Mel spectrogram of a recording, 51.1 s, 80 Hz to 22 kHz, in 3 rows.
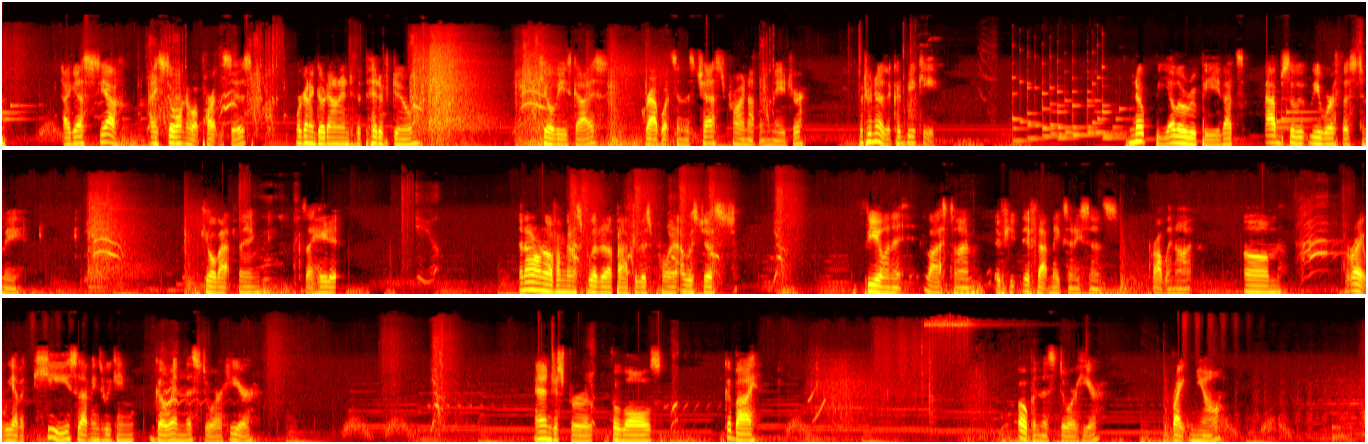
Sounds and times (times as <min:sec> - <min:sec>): Speech: 0:00.8 - 0:05.3, 0:06.5 - 0:10.1, 0:10.7 - 0:11.7, 0:14.1 - 0:17.3, 0:19.5 - 0:21.3, 0:23.5 - 0:26.2, 0:27.8 - 0:32.0, 0:32.6 - 0:37.3, 0:40.8 - 0:42.5, 0:43.1 - 0:43.6, 0:46.7 - 0:47.9, 0:48.7 - 0:49.4.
